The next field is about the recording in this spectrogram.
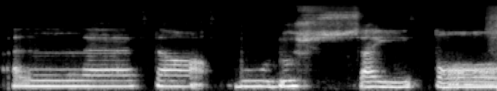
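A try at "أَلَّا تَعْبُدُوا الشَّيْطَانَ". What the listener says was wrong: Syai, budusya. Budusya. Lebih lebih tafasyi, nyebar angin. Budusya. Nah, budusya. Oke, alla ta'budus syaiton. Sya Indonesia. Sya. Sya, sya. ya, sya bukan syai, sya. Sya.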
